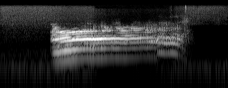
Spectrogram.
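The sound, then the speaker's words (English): A strained human groan from someone trying and failing to pry open a cabinet with a crowbar. It is one sustained voiced effort lasting over a second, fairly loud, and it drops off at the end. “Blue is grunting and groaning as they try unsuccessfully to pry open a cabinet with a crowbar.”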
